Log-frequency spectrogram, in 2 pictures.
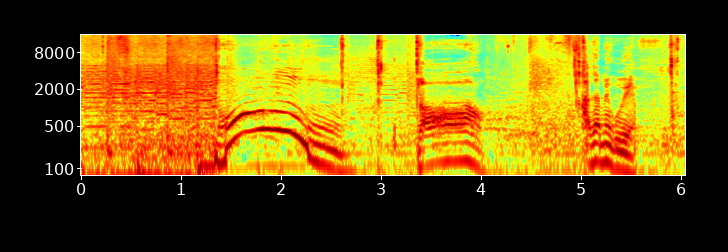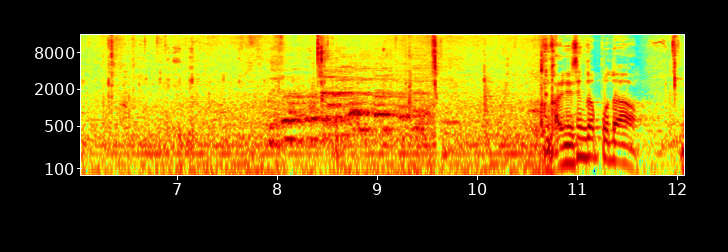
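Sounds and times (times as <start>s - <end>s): man eating: 1.1s - 10.8s
man humming with enjoyment: 1.2s - 2.8s.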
